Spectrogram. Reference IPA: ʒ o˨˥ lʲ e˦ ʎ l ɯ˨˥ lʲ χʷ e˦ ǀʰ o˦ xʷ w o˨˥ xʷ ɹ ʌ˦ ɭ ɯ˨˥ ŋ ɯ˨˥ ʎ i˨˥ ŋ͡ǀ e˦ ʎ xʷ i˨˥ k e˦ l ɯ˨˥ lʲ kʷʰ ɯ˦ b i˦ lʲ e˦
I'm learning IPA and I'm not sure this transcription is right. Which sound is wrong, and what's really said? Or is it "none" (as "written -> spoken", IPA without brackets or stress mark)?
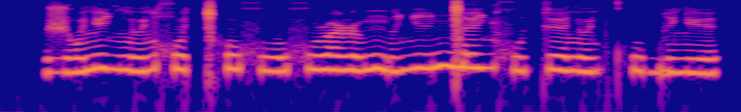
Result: none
